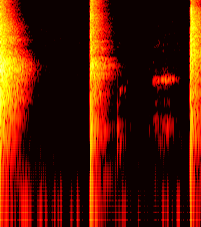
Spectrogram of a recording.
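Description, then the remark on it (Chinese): Sparse, half-hearted applause welcoming a new floor manager: just three separate sharp hand claps, spaced about a second apart, with silence between them and no voices. “稀稀拉拉的掌声响起，有的在掏耳朵，有的在吹口哨，没几个人鼓掌。”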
